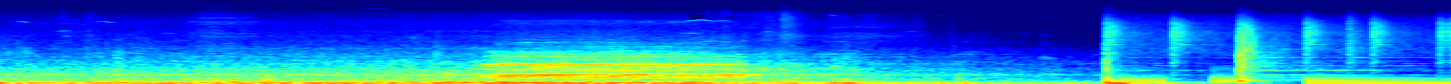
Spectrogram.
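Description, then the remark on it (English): A train rumbles steadily along the tracks past the California coastline on a morning, with a horn sounding in the middle and clattering, whooshing bursts near the end as cars rush past. “As I watch the California coastline pass by from the comfort of my train seat, remembering Bell's comments made the million-dollar views of the water on a gorgeous morning a lot more unsettling.”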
